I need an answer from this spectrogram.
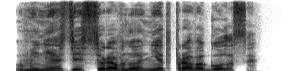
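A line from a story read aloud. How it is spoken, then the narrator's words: Weary sigh. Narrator (Russian): устало вздыхаю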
